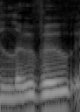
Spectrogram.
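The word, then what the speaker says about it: Luvu: Frankie Louvu is, I think that's how you say it.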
